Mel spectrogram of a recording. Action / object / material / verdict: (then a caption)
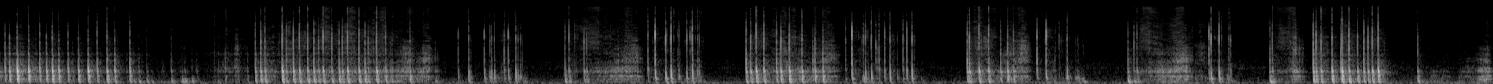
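tap / laminated cardboard board book / cardboard / none. Long nails tap and scratch across the glossy, thick laminated cardboard cover of a purple board book lying flat and solid. Quick bursts of crisp tapping and scratchy strokes alternate with brief pauses, and each tap dies away almost at once.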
